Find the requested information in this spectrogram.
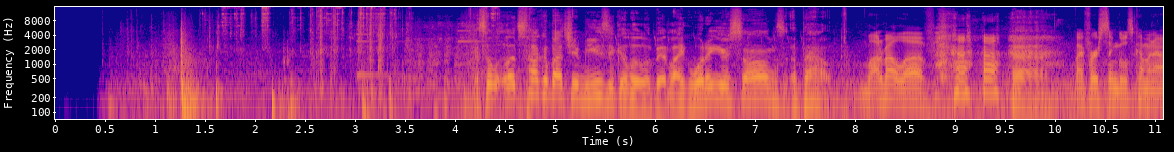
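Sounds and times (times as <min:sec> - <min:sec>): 
car seatbelt being pulled and buckled: 0:01.5 - 0:03.7
speech: 0:04.2 - 0:11.0.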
